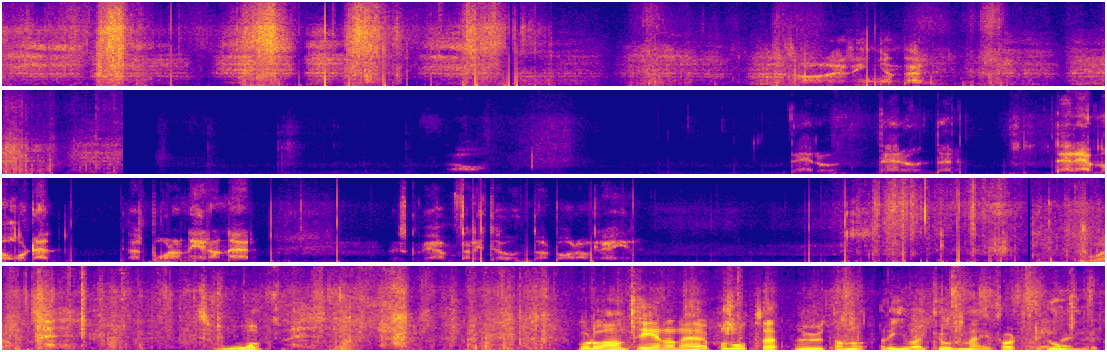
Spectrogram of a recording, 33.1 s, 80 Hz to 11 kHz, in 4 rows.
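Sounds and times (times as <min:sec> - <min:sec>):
man whispering: 0:05.8 - 0:07.1, 0:11.6 - 0:12.0, 0:14.1 - 0:18.5, 0:19.4 - 0:21.4.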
